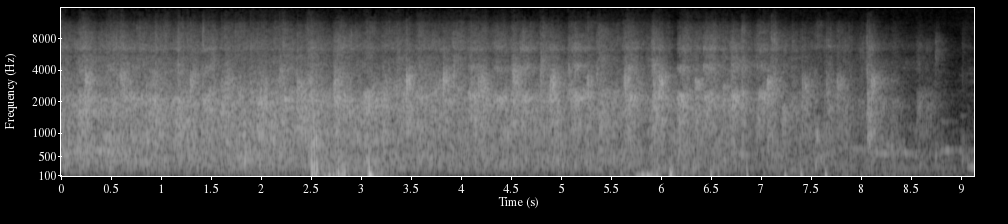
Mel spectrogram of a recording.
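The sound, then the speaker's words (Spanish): Applause from a church audience at an evening service: dense, steady clapping that holds for several seconds, then thins and softens toward the end. “Y a su nombre, dale un aplauso a Jesucristo en esta noche.”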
